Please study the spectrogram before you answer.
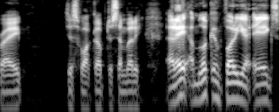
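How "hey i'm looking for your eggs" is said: put-on Scottish accent, higher and louder. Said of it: "had to learn a Scottish dialect".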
